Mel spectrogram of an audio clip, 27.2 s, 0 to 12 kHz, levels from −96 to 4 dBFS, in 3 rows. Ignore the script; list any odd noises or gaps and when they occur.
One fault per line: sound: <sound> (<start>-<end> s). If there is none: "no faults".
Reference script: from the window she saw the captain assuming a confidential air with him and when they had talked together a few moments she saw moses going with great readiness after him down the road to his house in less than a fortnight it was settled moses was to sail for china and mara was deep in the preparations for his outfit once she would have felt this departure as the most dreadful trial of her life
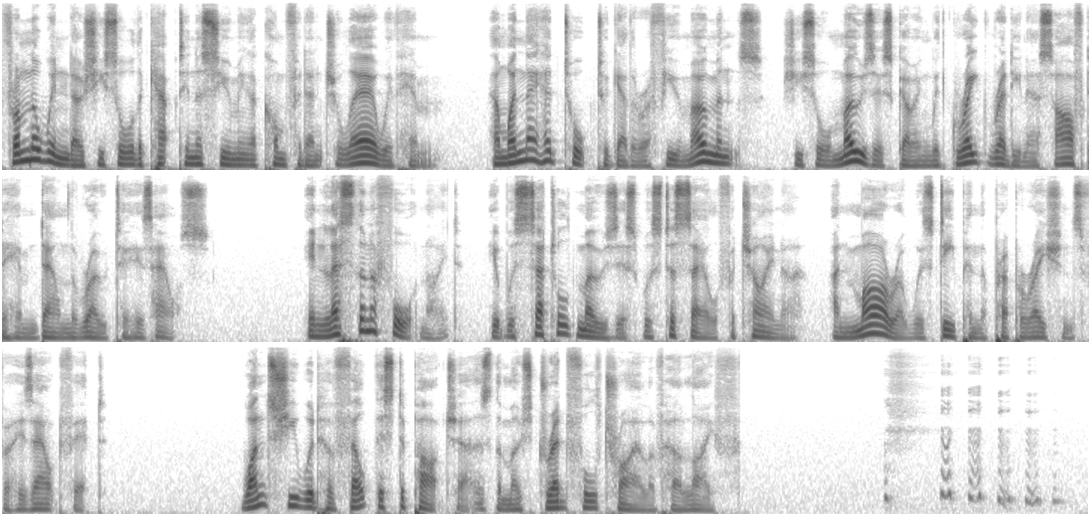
sound: laugh (25.5-27.0 s)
